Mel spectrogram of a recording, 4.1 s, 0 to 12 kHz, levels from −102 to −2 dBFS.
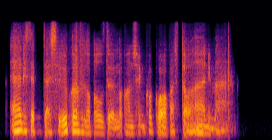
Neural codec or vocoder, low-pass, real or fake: codec, 16 kHz, 0.5 kbps, X-Codec, HuBERT features, trained on general audio; 7.2 kHz; fake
